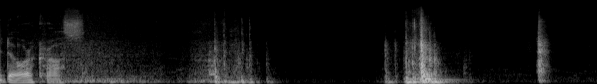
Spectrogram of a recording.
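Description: A sliding door rolls shut with a thud.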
